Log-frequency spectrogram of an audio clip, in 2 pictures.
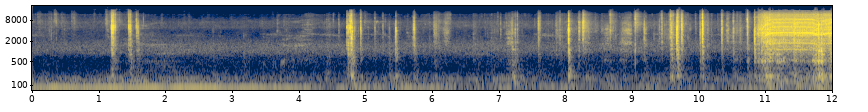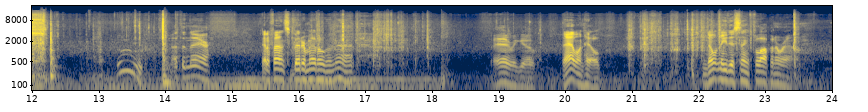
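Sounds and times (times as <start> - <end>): power driver motor humming: 10.8 - 12.2.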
